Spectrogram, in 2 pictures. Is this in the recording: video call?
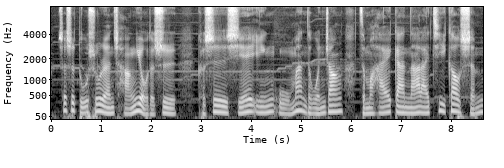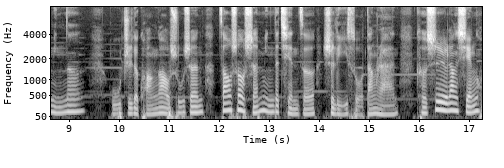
no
